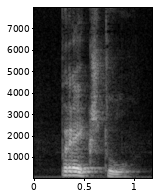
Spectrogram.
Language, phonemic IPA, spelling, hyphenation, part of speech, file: Dutch, /ˈpreːk.stul/, preekstoel, preek‧stoel, noun, Nl-preekstoel.ogg
- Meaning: 1. pulpit 2. pulpit, railing at the bow of a boat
